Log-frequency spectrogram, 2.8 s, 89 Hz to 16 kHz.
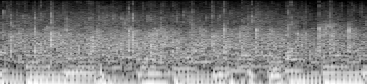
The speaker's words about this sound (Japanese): OK、 9歳の僕ちゃんは史上最年少のチャレンジャーだ。皆さん拍手。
